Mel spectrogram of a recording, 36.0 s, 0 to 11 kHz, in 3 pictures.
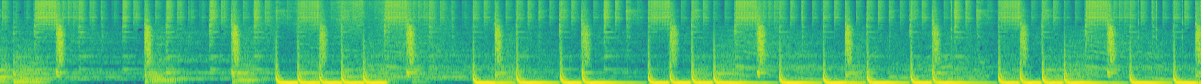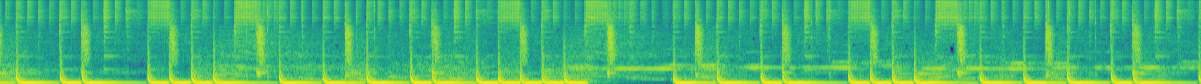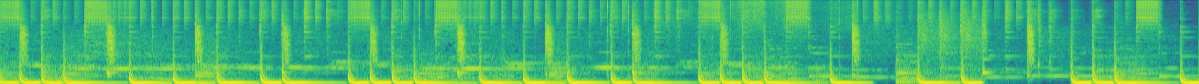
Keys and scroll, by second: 27.6 x, 31.8 x.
